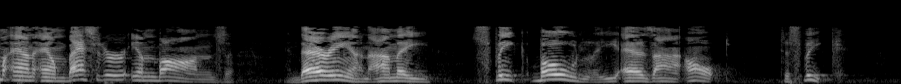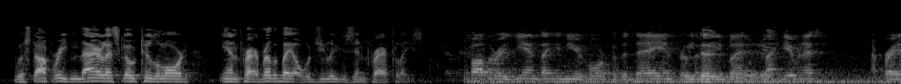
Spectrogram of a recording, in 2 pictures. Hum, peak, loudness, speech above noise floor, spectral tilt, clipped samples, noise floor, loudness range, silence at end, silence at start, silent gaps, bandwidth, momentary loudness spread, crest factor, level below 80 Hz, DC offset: none; -4 dBFS; -26 LUFS; 39 dB; -4.5 dB/octave; under 0.1%; -66 dBFS; 14 LU; 0 s; 0 s; none; 6.2 kHz; 19 LU; 24 dB; -62 dBFS; under 0.1%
